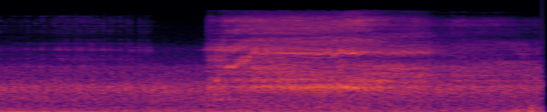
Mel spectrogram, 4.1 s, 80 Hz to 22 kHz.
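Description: Radio-controlled 2WD Slash car with an electric motor driving on asphalt over a steady low rumble. About one and a half seconds in comes a sudden hissing burst of motor and tyre noise, the loudest part, which lasts about a second and a half.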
